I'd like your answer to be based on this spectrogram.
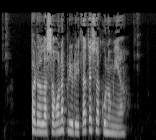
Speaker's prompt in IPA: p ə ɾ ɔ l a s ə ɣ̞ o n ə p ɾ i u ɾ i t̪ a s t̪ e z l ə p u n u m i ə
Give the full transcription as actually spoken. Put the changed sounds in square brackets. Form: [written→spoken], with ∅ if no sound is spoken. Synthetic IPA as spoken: p ə ɾ ɔ l [a→ə] s ə ɣ̞ o n ə p ɾ i u ɾ i t̪ a [s→∅] t̪ e z l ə [p→k] u n u m i ə

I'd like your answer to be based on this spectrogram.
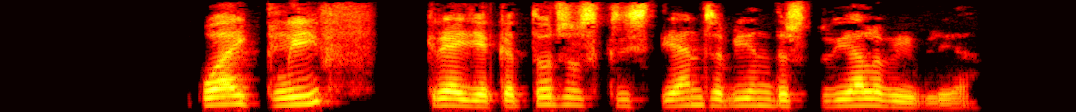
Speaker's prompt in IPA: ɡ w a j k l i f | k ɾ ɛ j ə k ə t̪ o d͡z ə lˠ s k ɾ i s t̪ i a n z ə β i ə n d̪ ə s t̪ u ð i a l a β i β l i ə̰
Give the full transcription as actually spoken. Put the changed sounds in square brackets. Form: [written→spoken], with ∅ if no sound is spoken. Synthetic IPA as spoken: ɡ w a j k l i f | k ɾ ɛ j ə k ə t̪ o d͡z ə lˠ s k ɾ i s t̪ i a n z ə β i ə n d̪ ə s t̪ u ð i a l [a→ə] β i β l i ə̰

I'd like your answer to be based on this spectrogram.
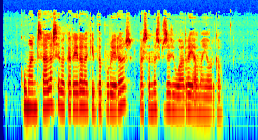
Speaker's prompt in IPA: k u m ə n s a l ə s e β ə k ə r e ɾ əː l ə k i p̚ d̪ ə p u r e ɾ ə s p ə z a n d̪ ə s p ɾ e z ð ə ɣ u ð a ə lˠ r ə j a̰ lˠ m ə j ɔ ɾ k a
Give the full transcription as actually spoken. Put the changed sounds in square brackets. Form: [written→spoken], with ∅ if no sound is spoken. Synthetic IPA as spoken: k u m ə n s a l ə s e β ə k ə r e ɾ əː l ə k i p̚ d̪ ə p u r e ɾ ə s p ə [z→s] a n d̪ ə s p ɾ e z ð ə [ɣ→ʒ] u [ð→ɣ] a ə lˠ r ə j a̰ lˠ m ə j ɔ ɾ k [a→ə]

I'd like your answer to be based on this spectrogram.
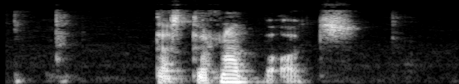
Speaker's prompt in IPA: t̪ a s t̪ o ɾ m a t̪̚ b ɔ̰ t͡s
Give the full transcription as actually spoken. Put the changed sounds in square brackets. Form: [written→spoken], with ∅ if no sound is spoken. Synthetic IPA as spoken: t̪ a s t̪ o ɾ [m→n] a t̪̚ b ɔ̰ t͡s

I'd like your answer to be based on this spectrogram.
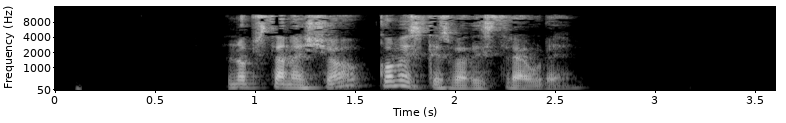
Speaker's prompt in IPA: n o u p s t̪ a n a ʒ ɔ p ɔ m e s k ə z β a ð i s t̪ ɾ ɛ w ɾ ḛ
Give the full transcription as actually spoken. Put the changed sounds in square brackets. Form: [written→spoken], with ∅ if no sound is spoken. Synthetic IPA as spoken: n o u p s t̪ a n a [ʒ→ʃ] ɔ [p→k] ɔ m e s k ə z β a ð i s t̪ ɾ ɛ w ɾ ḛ

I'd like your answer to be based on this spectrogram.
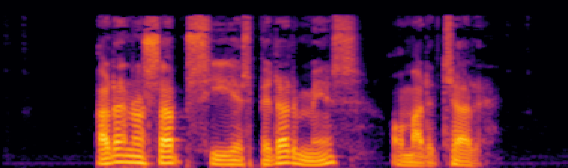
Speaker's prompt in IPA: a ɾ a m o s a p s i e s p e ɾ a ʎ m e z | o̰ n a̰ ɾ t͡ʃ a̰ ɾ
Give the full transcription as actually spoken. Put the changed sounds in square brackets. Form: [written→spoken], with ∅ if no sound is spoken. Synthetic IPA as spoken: a ɾ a [m→n] o s a p s i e s p e ɾ a [ʎ→ɾ] m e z | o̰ [n→m] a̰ ɾ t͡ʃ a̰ ɾ

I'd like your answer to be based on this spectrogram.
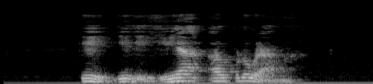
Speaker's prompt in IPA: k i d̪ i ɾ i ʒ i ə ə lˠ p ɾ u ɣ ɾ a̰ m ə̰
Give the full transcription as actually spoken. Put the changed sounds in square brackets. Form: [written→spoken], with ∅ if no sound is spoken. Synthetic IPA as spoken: k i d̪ i ɾ i ʒ i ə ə lˠ p ɾ u ɣ ɾ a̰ m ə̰

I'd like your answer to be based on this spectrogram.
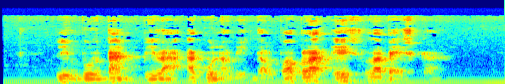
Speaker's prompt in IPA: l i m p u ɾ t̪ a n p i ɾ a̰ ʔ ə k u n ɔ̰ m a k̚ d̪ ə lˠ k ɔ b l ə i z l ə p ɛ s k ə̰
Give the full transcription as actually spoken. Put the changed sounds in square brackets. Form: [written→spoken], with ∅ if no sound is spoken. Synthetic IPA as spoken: l i m p u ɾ t̪ a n p i [ɾ→l] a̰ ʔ ə k u n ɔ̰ m [a→i] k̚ d̪ ə lˠ [k→p] ɔ b l ə [i→e] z l ə p ɛ s k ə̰

